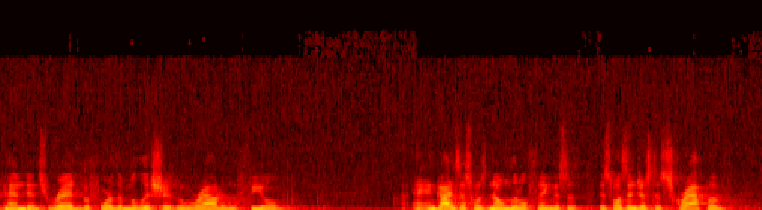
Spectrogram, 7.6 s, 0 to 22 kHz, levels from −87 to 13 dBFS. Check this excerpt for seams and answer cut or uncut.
uncut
